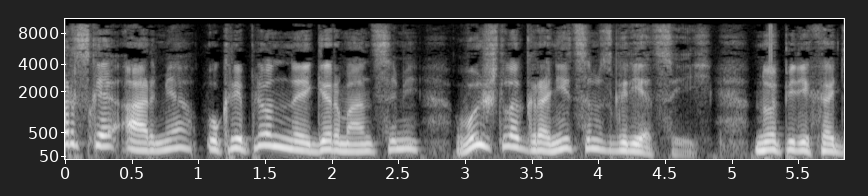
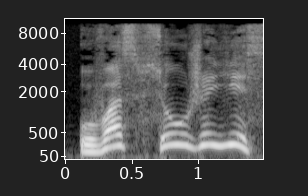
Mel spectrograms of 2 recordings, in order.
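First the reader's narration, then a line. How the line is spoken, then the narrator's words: Plain. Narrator (Russian): сказал я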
